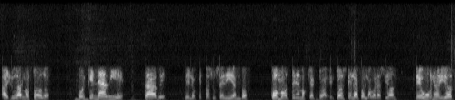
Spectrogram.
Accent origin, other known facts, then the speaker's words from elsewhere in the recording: Maldonado, Uruguay; born there; yo soy nacido acá en Maldonado y hace 35 años que administro edificios.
